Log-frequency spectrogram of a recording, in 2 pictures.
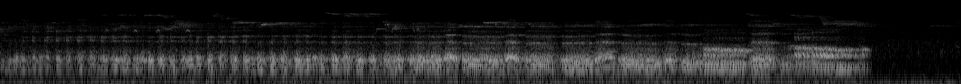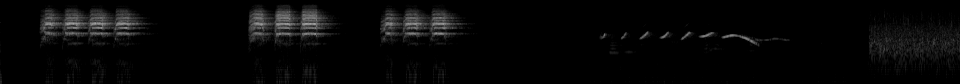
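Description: Koala bellowing: a long, low, rasping run of snore-like grunts lasting about eleven seconds, with faint bird chirps above it. Then a red-and-green macaw gives three loud harsh squawks, followed by a short run of quick whistled notes, and the rush of a shallow stream starts near the end.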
